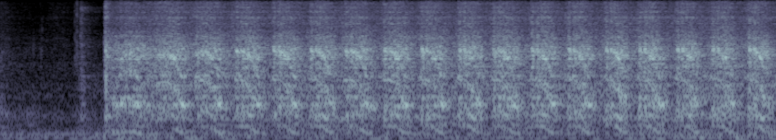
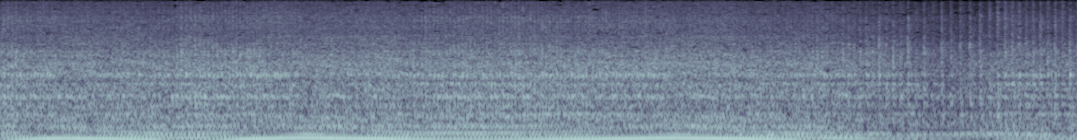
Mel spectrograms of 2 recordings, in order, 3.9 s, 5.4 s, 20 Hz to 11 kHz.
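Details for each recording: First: Isuzu Panther diesel, first start after broken crankshaft, engine rebuilt twice, radiator leaking: starts at once into harsh hard metallic clatter about 160 beats a minute; injection pump mid-position over-fuelling, regulating valve tapped in too deep. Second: Isuzu Panther diesel after the injection pump was turned fully back to offset a regulating valve seated too deep: idle is now even and fairly smooth with a soft knock, no harsh rattle, and normal exhaust smoke.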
